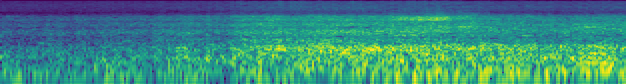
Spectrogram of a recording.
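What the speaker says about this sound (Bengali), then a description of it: "ঢেউ প্রচণ্ড বেড়ে গেছে" Heavy surf crashes and roars steadily at Digha beach during high tide, waves running up close to the rocks; a continuous loud wash with wind buffeting the microphone and no talking.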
